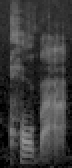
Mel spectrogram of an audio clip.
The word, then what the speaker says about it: Korba: In addition, you get a free insurance cover while you make your payments with Koba.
